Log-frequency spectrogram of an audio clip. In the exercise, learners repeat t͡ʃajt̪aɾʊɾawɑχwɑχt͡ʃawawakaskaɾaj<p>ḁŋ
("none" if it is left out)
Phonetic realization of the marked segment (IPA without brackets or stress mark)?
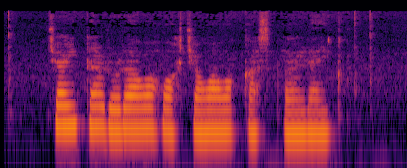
k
